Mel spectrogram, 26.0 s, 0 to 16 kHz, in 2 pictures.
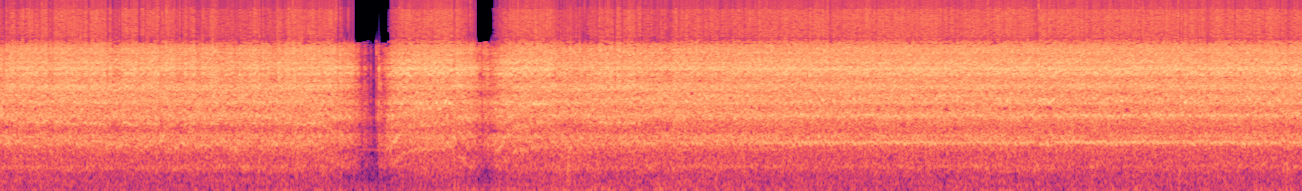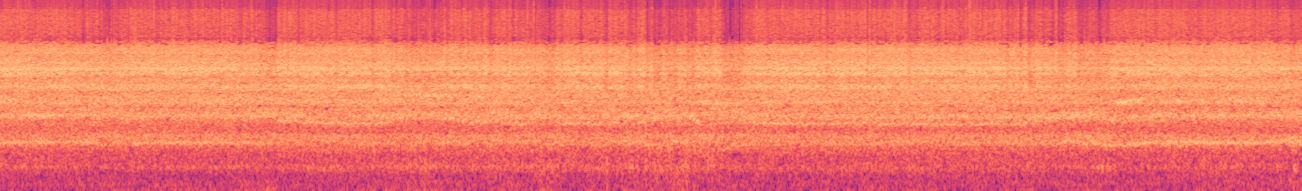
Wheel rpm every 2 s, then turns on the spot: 200, 140, 150, 220, 230, 230, 230, 230, 210, 200, 200, 210, 230.
none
